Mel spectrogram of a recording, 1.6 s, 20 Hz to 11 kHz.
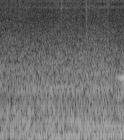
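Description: An Audi R8 engine accelerates hard on a race track, a loud, close, rising roar that runs steadily through a short burst.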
